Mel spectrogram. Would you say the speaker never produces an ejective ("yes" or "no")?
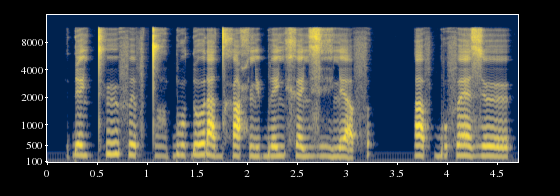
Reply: yes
